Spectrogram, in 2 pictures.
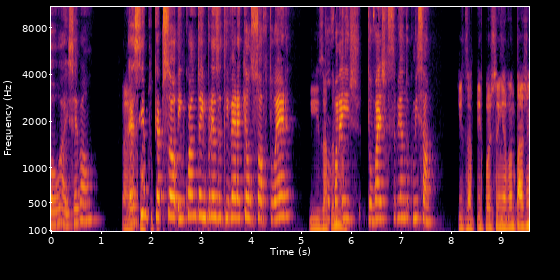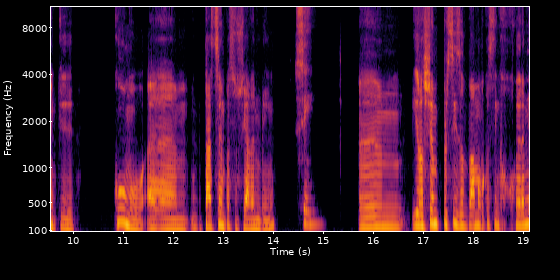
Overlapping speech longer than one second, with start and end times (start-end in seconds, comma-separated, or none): none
